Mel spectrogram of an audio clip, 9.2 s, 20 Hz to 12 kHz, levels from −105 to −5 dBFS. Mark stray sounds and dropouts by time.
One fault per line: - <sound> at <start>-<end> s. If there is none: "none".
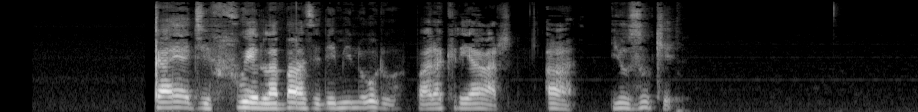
none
